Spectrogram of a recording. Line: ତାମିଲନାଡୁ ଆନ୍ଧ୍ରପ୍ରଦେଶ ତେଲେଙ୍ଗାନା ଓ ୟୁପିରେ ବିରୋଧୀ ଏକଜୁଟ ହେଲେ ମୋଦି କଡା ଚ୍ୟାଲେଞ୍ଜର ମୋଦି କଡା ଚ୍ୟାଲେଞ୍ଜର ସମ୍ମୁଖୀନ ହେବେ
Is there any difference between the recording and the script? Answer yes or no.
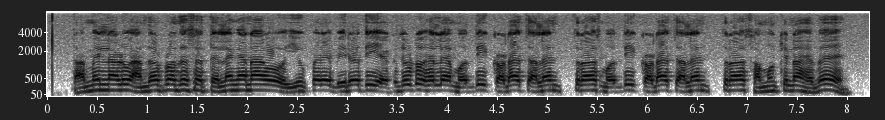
no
